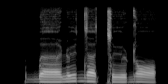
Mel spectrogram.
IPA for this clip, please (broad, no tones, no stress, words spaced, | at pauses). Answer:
ɓɜ ɳʉdɜǀʉɖɔ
